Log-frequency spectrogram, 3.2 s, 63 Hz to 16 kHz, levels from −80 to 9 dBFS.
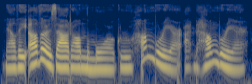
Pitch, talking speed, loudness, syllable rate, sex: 205 Hz, 210 wpm, -17 LUFS, 4.8 syllables/s, female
